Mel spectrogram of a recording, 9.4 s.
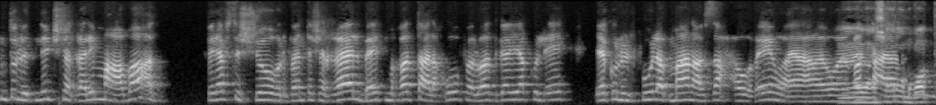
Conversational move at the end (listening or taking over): taking over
